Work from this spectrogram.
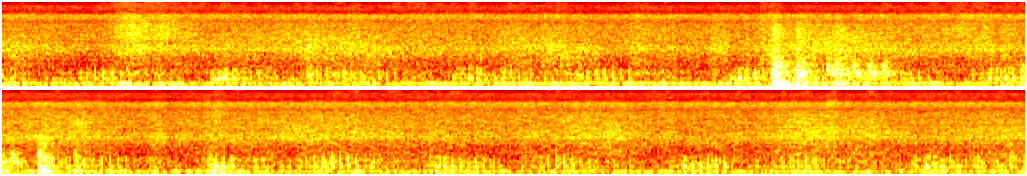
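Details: Continuous low, throbbing cat purr rising and falling with the breath, with a couple of brief louder thumps near the middle and a quiet steady hum beneath.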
